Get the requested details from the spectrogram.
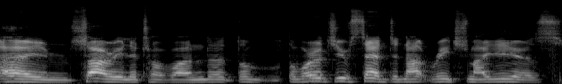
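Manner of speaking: deep, towering voice of a huge stone giant. A game master voices a man responding to a player's character, deep voice. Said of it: "a deep voice responds".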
